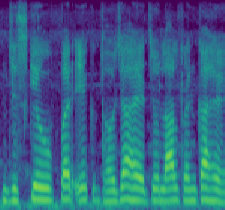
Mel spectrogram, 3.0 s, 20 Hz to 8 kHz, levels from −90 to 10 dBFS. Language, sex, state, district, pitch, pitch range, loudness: Hindi, male, Jharkhand, Deoghar, 165 Hz, 160-175 Hz, -16 LUFS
